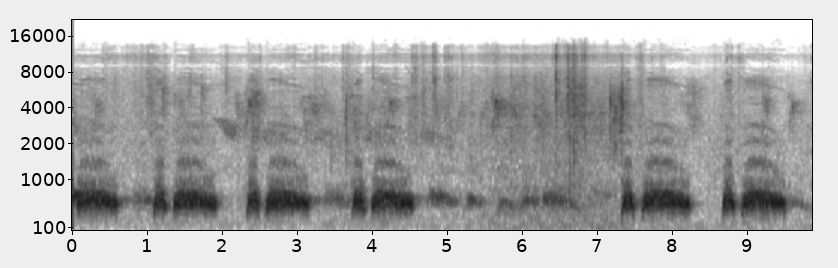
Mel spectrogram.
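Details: Caged spotted dove, kept one year four months seventeen days, a middle-voiced singer of the 'khan yon 1 kuk' style, not yet entered in competition. It gives deep, rolling cooing phrases in loud bursts, separated by short pauses and softer murmuring coos.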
